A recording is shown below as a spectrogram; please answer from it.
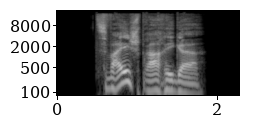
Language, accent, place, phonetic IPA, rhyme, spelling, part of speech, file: German, Germany, Berlin, [ˈt͡svaɪ̯ˌʃpʁaːxɪɡɐ], -aɪ̯ʃpʁaːxɪɡɐ, zweisprachiger, adjective, De-zweisprachiger.ogg
- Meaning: inflection of zweisprachig: 1. strong/mixed nominative masculine singular 2. strong genitive/dative feminine singular 3. strong genitive plural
